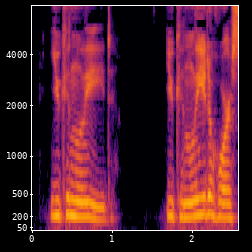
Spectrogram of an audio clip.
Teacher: that means can is a helping verb so we don't want to say can we instead want to reduce that word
